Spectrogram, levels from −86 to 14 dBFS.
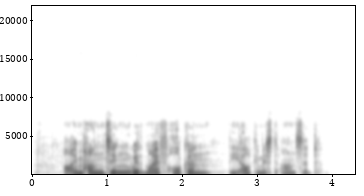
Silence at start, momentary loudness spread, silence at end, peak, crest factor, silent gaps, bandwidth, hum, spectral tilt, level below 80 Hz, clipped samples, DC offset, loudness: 0.4 s; 13 LU; 0.5 s; -16 dBFS; 18 dB; none; 7.6 kHz; none; -6 dB/octave; -70 dBFS; under 0.1%; under 0.1%; -34 LUFS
